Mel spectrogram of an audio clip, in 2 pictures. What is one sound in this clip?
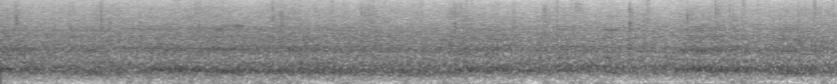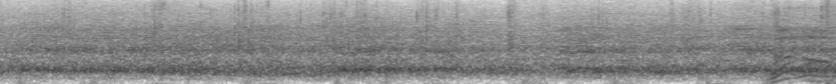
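A large crowd roars and cheers steadily in an echoing arena.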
